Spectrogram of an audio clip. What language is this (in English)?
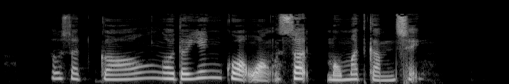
Cantonese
